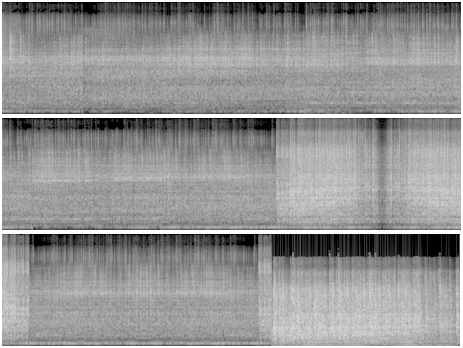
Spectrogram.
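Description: Dozens of marbles rolling and clicking together along a wavy groove in a wooden track, a dense continuous rattle. It grows louder for a few seconds in the middle and again near the end.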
